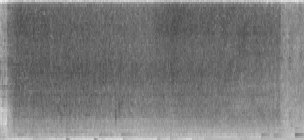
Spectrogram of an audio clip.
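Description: Onion paste dropped into hot oil left over from frying fish sizzles loudly and continuously at close range, with a low droning hum under the hiss and no speech.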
